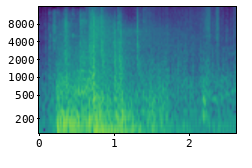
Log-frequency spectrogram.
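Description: A sudden loud whoosh of rushing air as a heavy door is opened, with a low thumping rumble, swelling for about a second and then tapering off, with a faint knock near the end.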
